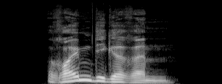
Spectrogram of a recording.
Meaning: strong dative masculine/neuter singular comparative degree of räumdig
- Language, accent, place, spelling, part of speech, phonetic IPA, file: German, Germany, Berlin, räumdigerem, adjective, [ˈʁɔɪ̯mdɪɡəʁəm], De-räumdigerem.ogg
